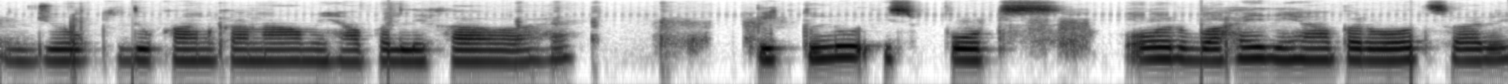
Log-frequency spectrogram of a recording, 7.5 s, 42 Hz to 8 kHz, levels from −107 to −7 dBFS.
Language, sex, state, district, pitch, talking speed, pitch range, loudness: Hindi, male, Jharkhand, Jamtara, 190 Hz, 120 wpm, 180-200 Hz, -16 LUFS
